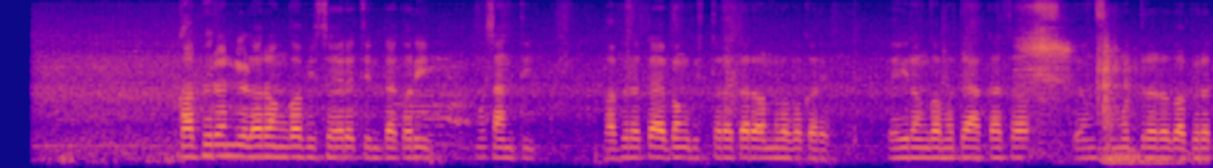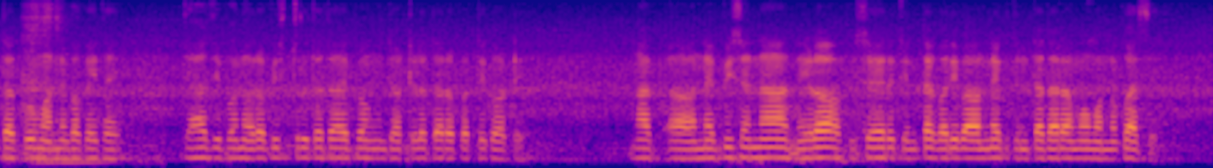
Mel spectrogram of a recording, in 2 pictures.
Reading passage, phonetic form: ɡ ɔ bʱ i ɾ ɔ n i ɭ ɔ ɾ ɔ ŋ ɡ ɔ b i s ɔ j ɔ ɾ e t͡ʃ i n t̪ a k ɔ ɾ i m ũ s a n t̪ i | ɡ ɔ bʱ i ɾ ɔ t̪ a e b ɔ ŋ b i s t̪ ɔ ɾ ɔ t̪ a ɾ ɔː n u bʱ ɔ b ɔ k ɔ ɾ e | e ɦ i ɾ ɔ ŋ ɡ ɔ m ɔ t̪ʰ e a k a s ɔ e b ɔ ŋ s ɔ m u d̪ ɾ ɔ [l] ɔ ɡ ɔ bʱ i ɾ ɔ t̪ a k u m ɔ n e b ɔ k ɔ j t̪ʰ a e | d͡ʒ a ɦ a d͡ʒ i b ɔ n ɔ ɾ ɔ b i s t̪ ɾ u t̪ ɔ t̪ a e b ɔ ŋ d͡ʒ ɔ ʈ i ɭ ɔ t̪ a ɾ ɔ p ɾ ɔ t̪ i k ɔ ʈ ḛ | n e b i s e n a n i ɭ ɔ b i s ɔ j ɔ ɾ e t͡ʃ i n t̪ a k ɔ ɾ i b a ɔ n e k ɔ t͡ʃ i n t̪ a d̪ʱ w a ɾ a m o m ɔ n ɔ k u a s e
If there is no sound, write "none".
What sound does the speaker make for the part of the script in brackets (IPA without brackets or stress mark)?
ɾ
